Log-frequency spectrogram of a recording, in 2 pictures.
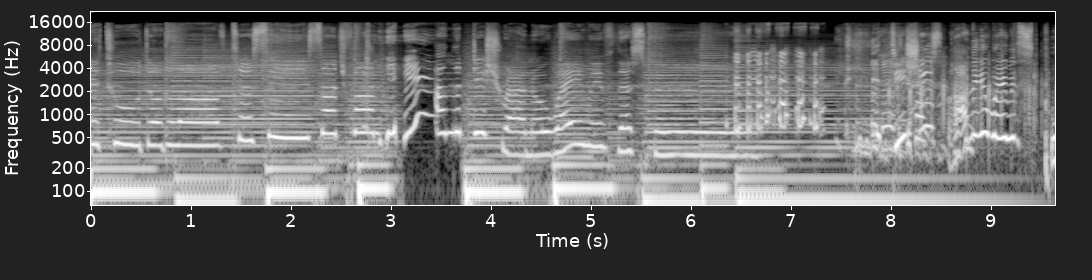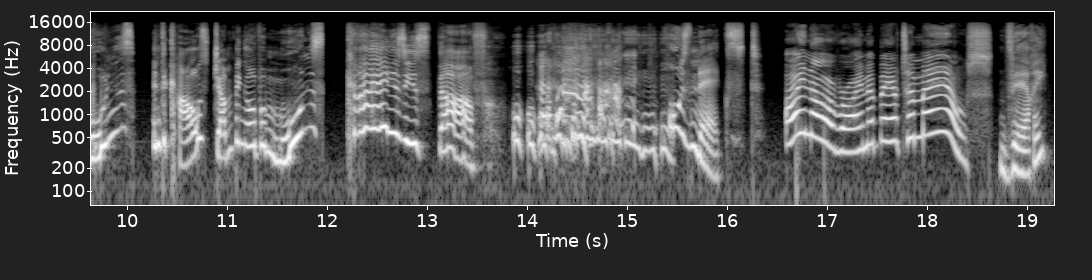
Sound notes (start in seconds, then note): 3.0 dog laughs; 6.3 both laugh; 13.8 all laughing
